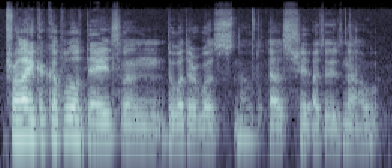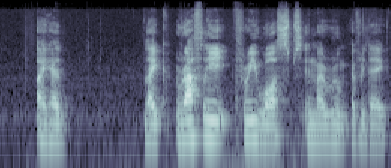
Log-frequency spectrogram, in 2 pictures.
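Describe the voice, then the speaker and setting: Relaxed male podcast co-host with an average-pitched voice, loose and halting delivery. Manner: laid-back, swears, halting restarts. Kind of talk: casual chat over voice call. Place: his room at home.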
